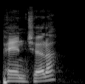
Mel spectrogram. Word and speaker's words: pancetta: And then is it pancetta? – Yep.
